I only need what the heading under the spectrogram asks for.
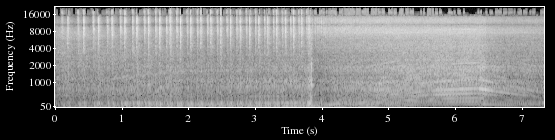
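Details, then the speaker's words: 1978 Chevy Camaro with mystery rebuilt cammed 350 small block, after idle screw turned up a full turn: lumpy cranking, then catches and races to a high roar; idle set far too high. "What that was the idle is turned up to the fucking moon. So it's like, we're taking off, baby."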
